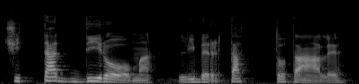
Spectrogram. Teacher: in italiano standard percepiamo ancora una traccia di quella sillaba caduta nel raddoppiamento della consonante che c'è dopo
